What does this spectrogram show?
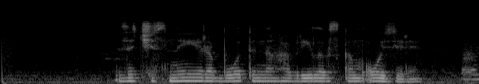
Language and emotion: Russian, neutral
